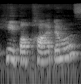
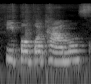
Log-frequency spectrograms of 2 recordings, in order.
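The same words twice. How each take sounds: First: "hippopotamus" with stress on POT; standard pronunciation. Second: "hippopotamus" as hee-po-po-TAH-mus; Philippine pronunciation. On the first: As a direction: say "hippopotamus" the standard English way, short middle o. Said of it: "How do you read this word?". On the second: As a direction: stress TAM in "hippopotamus", Filipino style. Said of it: "in the Philippines, we say". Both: Shown as a demonstration.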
